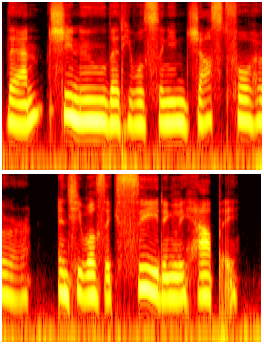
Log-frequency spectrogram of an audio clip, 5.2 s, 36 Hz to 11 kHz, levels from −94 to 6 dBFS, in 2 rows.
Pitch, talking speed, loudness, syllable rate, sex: 185 Hz, 175 wpm, -16 LUFS, 4.3 syllables/s, female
